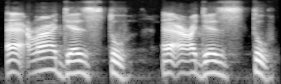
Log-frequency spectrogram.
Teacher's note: اب اس کے اندر دیکھتے ہیں تو آپ یہ دیکھیں کہ ٹھیک ہے، پہلے حمزہ باریک ہے اور عین بھی باریک ہی ہے، لیکن وسط حلق سے ادا ہوگا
